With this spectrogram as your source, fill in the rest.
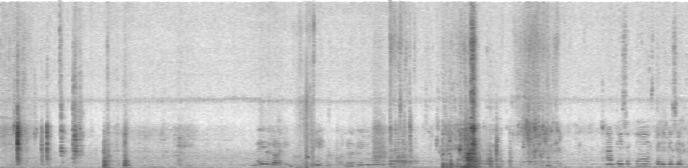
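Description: Lentils (dal) are rinsed in a pot of water, giving intermittent sloshing and splashing bursts that come close up in irregular surges, with a person talking in between.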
